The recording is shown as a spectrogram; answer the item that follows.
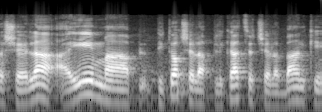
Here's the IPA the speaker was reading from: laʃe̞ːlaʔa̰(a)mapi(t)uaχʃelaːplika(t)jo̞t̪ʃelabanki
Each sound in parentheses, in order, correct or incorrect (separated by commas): incorrect, correct, incorrect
